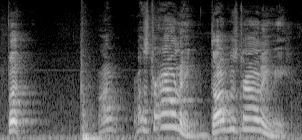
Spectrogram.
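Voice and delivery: a whiny hint of indignation; mock protest. Real, not acted. Protesting he really was drowning.

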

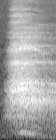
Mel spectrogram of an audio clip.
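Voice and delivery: soft breathy contented sigh; a dog's contented sigh; imitated dog sigh. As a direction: let out a little snuggly sigh. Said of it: "and he does the little".

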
